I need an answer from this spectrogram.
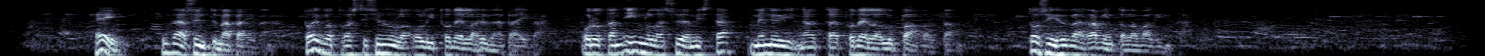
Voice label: dinner finnish with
